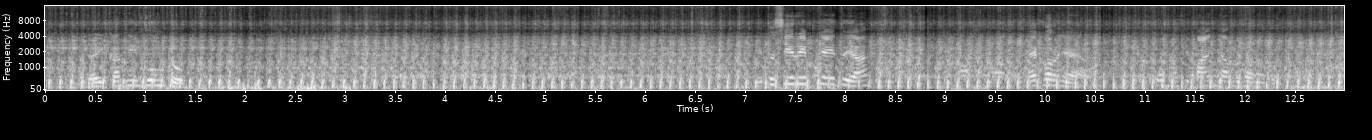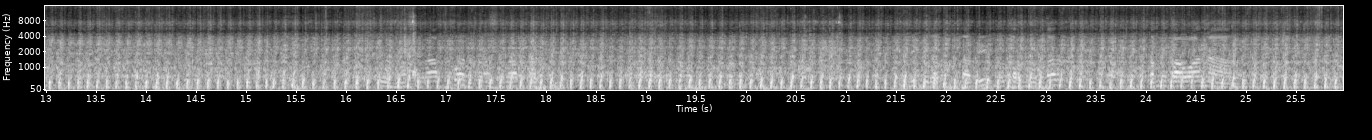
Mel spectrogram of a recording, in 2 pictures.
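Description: A boat engine chugs steadily and loudly throughout.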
